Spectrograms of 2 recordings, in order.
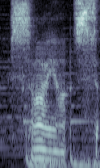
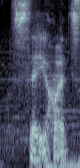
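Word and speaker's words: séance: Science science again. Listen. Seance, that's how you say it.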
